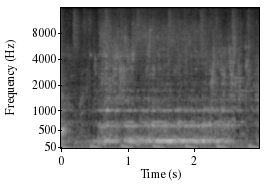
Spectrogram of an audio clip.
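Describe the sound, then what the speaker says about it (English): A household toilet flushes with its tank cover off, draining the tank: a steady close rush and gurgle of water running for several seconds with no voices. "Next, remove the tank cover and flush the toilet to empty the tank."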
